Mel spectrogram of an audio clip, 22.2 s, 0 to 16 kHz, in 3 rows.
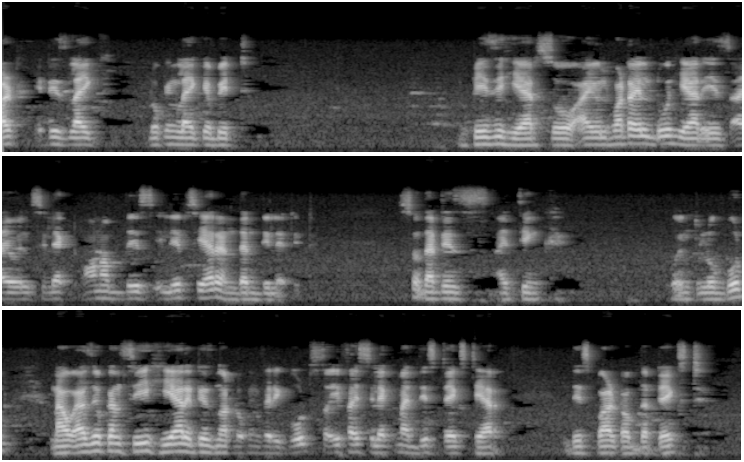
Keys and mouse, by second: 1.8 click, 4.8 click, 6.5 click, 9.5 Delete, 12.0 click, 14.6 click, 18.2 click.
